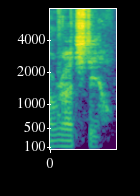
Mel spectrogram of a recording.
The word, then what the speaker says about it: Rochdale: I started at Dorking then went to Rockdale then Fiorentina for five or six years don't say their name wrong no Rochdale oh sorry just because they suck doesn't mean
